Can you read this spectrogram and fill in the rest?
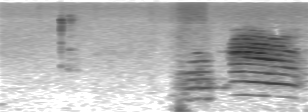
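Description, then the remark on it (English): A cat meows twice, a short chirpy call followed by a longer, louder drawn-out meow with strong harmonics, after a faint click and near silence. “Kitty, it's too far away. Too far away.”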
